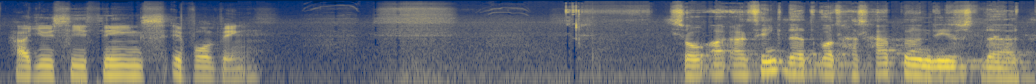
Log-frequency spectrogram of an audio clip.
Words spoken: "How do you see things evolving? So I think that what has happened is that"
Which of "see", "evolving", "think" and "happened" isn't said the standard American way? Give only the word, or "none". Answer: none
